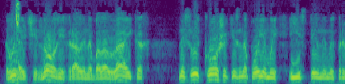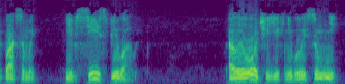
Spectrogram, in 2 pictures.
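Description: A man reading a historical novel aloud as narrator, with an expressive storytelling manner. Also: mid-range voice, no echo, dull audio. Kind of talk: audiobook reading.

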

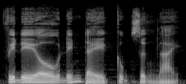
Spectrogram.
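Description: Low-voiced male horror storyteller. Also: animated, normal speed, no echo, faint music behind. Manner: dramatic storyteller. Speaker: narrator.

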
